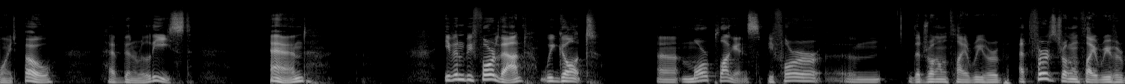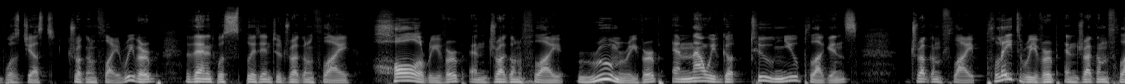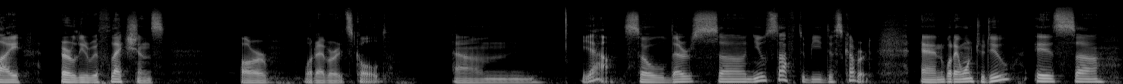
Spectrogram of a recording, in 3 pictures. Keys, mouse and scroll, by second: 29.5 click.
